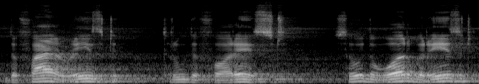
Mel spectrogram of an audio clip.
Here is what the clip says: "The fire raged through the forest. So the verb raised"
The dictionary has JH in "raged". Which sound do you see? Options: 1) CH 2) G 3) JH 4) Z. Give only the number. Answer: 4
